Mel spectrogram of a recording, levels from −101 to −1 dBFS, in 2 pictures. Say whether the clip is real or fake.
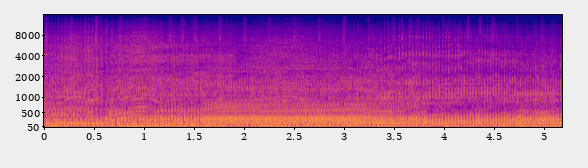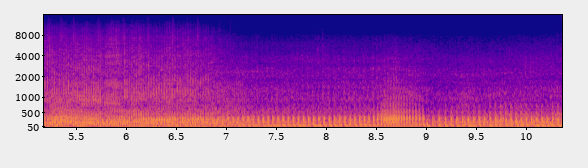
real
